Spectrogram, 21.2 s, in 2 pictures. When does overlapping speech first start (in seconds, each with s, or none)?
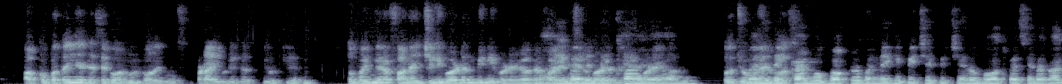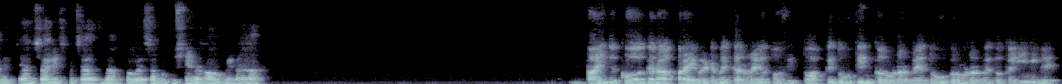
5.4 s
